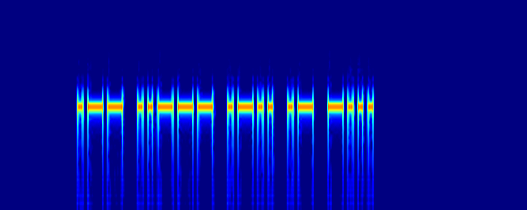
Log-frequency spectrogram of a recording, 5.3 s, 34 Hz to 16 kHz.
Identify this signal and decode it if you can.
Morse code, heard as a keyed tone, about 23 wpm, 700 Hz. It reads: W2LAB
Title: Speed Racing - USA 1x3 Call Signs 20wpm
